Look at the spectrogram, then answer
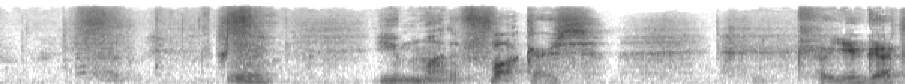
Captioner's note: spitting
